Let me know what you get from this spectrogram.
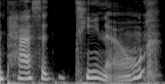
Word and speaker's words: Passantino: Passantino. I hope I'm pronouncing that right. – How's that spelled? – P-A-S-S-A-N-T-I-N-O. Passantino. – Passantino. – Okay, great. – You got it.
